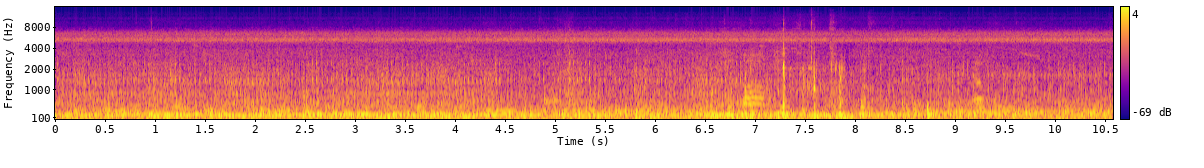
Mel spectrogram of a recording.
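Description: Steady high-pitched insect drone over a continuous low hum, with a few faint clicks and a brief low voice about seven seconds in.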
